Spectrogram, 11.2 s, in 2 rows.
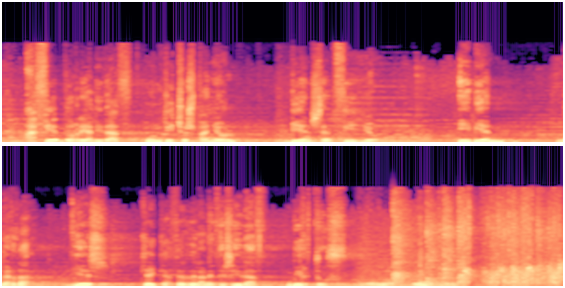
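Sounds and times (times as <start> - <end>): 
speech: 0.3 - 4.0, 4.6 - 10.0
audience applauding a political speech: 9.3 - 11.2.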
